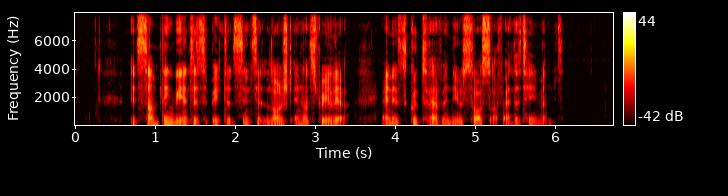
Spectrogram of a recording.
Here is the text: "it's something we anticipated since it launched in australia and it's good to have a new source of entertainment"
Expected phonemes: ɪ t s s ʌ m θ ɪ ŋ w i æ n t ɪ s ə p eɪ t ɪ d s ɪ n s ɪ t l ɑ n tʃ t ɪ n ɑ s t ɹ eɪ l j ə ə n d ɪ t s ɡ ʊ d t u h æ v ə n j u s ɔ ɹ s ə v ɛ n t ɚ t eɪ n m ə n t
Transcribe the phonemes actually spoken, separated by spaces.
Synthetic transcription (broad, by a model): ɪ t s s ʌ m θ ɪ ŋ w i æ n t ɪ s ə p eɪ t ɪ d s ɪ n s ɪ t l ɑ n tʃ t ɪ n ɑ s t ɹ eɪ l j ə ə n ɪ t s ɡ ʊ d t u h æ v ə n j u s ɔ s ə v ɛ n t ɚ t eɪ n m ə n t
